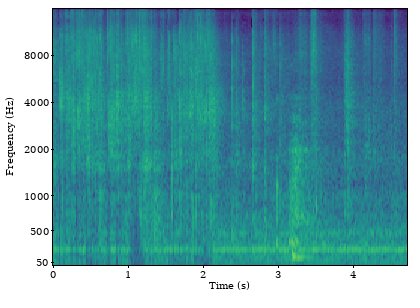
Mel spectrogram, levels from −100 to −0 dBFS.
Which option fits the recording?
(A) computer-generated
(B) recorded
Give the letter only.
B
